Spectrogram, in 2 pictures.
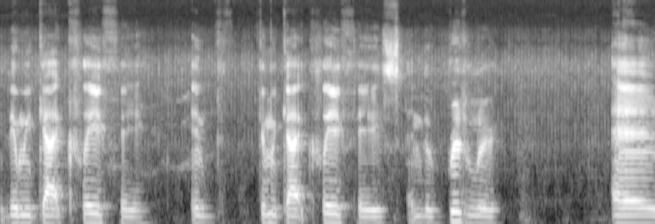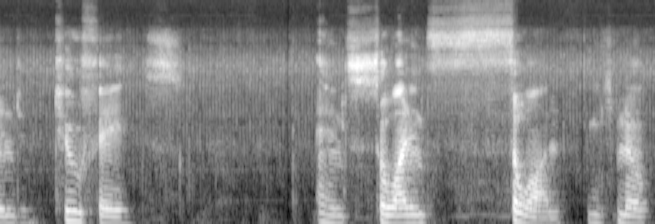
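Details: Adult Southern man who describes himself as a stutterer with a speech impediment, currently sick: stuttering.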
